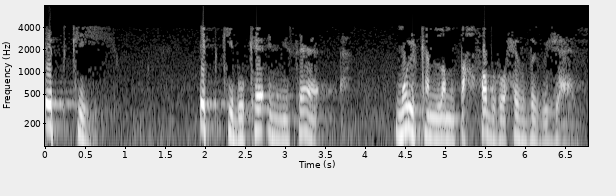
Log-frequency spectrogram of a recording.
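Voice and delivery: low, slow mother's reproach, lightly acted; grave retold rebuke. Mother telling the last king of Andalus to weep, grave. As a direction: quote her slowly and heavily, voice held low.

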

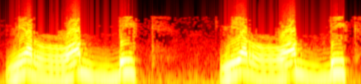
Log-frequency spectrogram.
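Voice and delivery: من ربك recited slowly as "mir-rabbik" with a doubled رّ and no nun; slow Quranic chant of من ربك, nun dropped; from nun straight into a rolled doubled ra; idgham into ra. Shown as a demonstration. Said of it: "مثال الراء".

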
